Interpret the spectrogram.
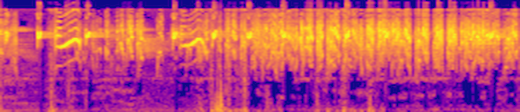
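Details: Sunbird lure sound: two clear swooping whistles early on, then a steady shimmering wash of rapid, very high chips and ticks, with one low thud.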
